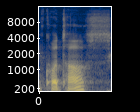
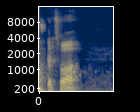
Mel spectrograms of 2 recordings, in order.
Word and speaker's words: Courtois: Cortez. How do you fucking say his name? Courtois.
